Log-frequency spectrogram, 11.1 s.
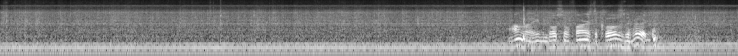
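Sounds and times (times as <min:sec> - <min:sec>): car engine idling: 0:03.3 - 0:11.0.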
